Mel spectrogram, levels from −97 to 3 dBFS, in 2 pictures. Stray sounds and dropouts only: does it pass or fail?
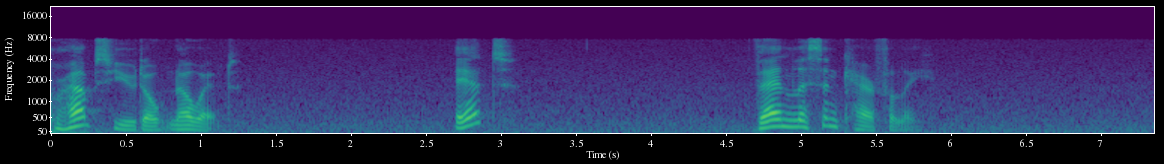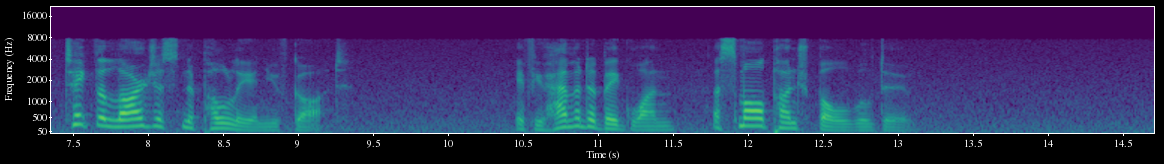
pass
